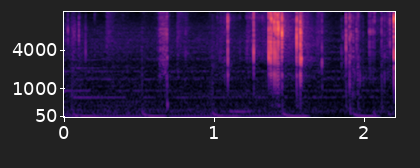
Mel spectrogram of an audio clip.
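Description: A plastic card sleeve crinkling and tearing as it is handled, in a few sharp crackles about a second and a half in and again near the end.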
